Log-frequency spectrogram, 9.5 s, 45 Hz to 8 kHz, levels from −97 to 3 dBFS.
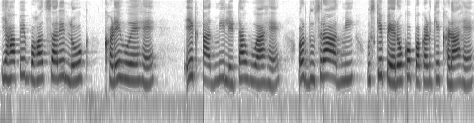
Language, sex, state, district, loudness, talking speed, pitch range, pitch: Hindi, female, Maharashtra, Pune, -21 LUFS, 135 wpm, 255-300 Hz, 280 Hz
